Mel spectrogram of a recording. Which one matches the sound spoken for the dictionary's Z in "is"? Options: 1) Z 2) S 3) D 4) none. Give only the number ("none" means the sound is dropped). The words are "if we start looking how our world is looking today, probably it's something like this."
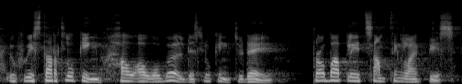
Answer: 2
